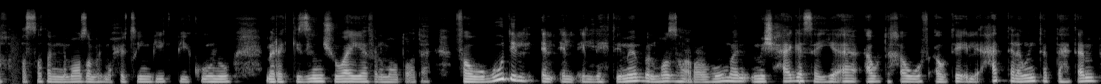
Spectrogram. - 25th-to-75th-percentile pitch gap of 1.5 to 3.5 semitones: Yes, narrow, 2.5 semitones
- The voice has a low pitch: Yes, low, 130 Hz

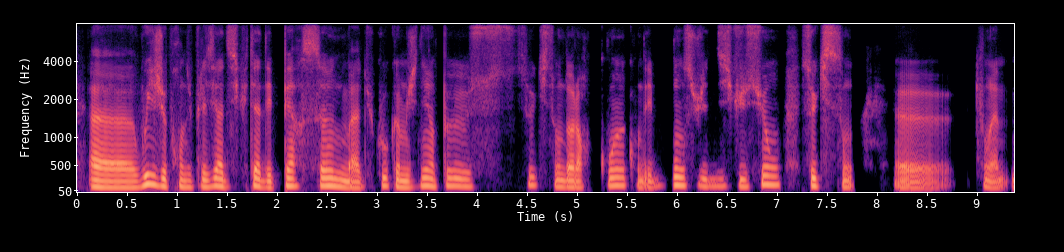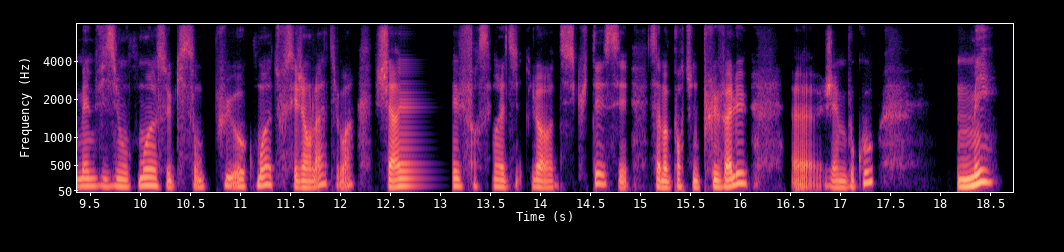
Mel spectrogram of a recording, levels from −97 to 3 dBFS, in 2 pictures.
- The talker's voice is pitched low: Yes, low, 130 Hz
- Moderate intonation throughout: Yes, average, 3.2 semitones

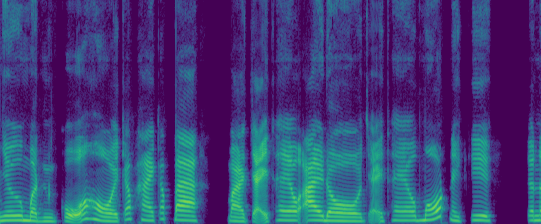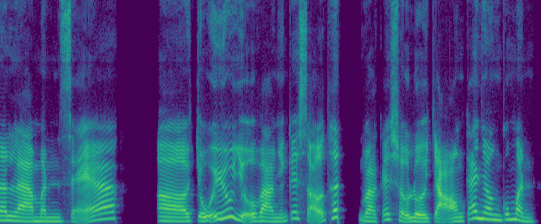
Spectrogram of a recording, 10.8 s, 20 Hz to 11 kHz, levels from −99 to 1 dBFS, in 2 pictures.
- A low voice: No, high, 220 Hz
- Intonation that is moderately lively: Yes, average, 4.5 semitones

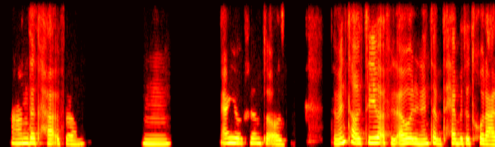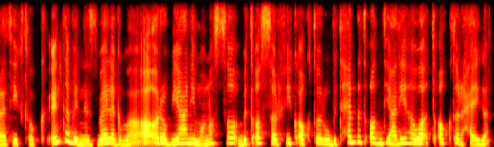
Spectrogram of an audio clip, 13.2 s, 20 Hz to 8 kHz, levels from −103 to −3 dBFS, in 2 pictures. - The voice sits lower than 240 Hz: No, high, 245 Hz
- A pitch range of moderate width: No, narrow, 2.1 semitones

